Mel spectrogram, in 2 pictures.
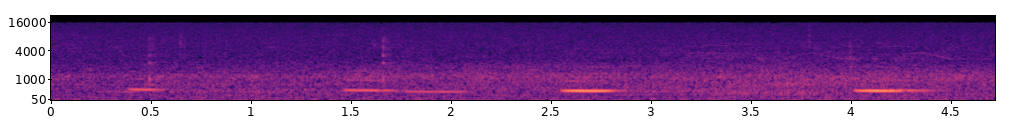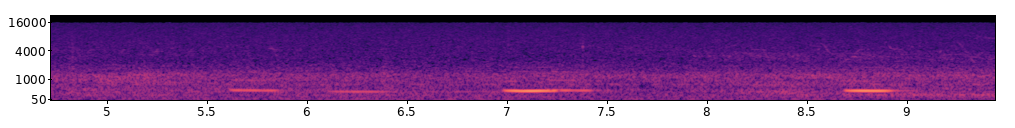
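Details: Late March 2024 chorus of European fire-bellied toads: mellow, hollow single 'oop' notes, some louder and some fainter as though from different distances, spaced irregularly about a second apart over a quiet background hiss.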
